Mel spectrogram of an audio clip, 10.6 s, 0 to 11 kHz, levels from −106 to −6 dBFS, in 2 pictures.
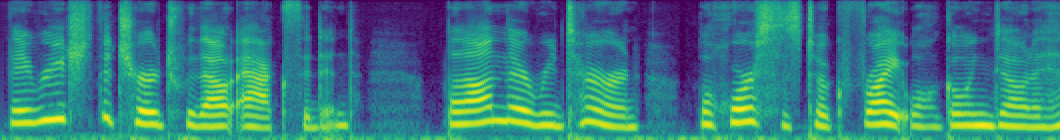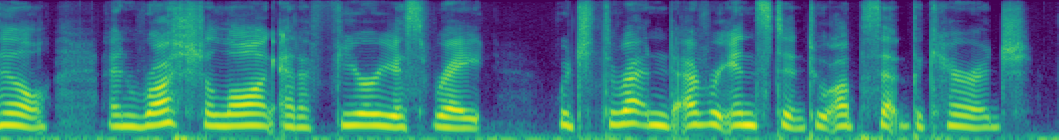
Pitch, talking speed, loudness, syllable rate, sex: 245 Hz, 195 wpm, -16 LUFS, 5.6 syllables/s, female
